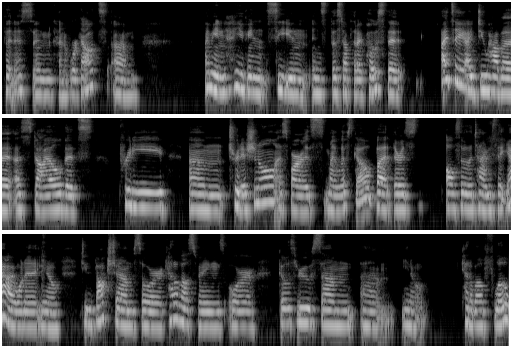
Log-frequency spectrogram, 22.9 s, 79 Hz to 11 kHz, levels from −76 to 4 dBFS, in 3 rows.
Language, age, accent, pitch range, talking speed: English, 20-39, American, 180-210 Hz, 170 wpm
